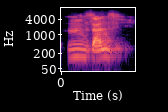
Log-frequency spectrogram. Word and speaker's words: Mzansi: Okay, now my other channel, how to pronounce that one. Now, Jody eventually got it right. I think Lexi was there when he got it right. It's Dead Mzansi.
